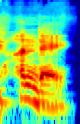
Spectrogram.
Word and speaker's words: Hyundai: we have the Korean the South Korean car company Hyundai I'm not saying it exactly the way a South Korean person would say it closest pronunciation in English would be Hyundai and I've heard people in America say Hyundai hyund Hyundai something like this trying to get trying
